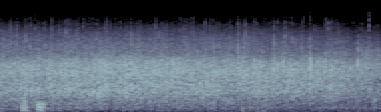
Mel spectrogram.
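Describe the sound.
Audience applause welcoming a pastor as guest speaker, a dense, steady wash of clapping that holds at an even level throughout, with no talk over it.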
